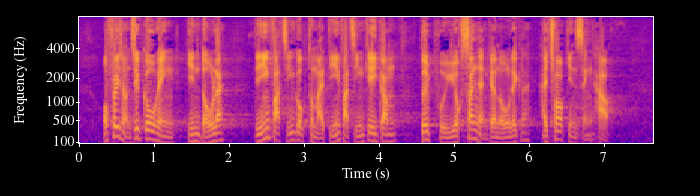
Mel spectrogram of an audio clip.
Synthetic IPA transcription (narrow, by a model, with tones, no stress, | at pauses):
ŋɔː˨˧fe˥jsœː˨˩ŋt͡siː˥ko˥whɪ˧ŋkiː˧nt̪o˨˥wlɛː˥ | t̪iː˨˧njɪ˨˥ŋfaː˧t̚t͡siː˨˥nkʊ˨˧k̚t̪ʰʊ˨˩ŋmaː˨˩t̪iː˨njɪ˥ŋfaː˧t̚t͡siː˨˥nke˥jkɐ˥mt̪ɵ˧ɥpʰuː˨˩jːʊ˨k̚sɐ˥njɐ˨˩nkɛː˧lo˨˧wlɪ˨k̚lɛː˥hɐ˨jt͡sʰɔː˥kiː˧nsɪ̰˨˩ŋha̰˨w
